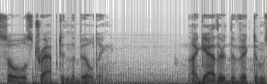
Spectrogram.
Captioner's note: none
